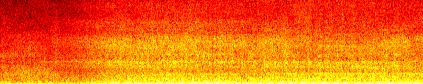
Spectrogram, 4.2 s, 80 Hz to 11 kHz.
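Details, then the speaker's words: 1989 Ford Mustang LX 5.0 V8 convertible, stored 3 to 4 years, after fuel filter change for fuel flow and pressure problems, pressure about 38: picks up into a steady, even V8 burble with no stumbles; idling cleanly. "sounding pretty healthy it's not dropping any gas"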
